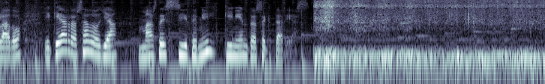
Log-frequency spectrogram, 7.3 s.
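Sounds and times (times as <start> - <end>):
speech: 0.0 - 4.3
large fire burning through vegetation crackling and hissing: 4.2 - 7.2.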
